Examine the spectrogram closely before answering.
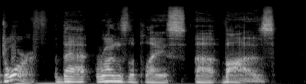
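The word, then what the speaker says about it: Voz: And the dwarf that runs the place, Vaz, V-O-Z, walks up, not V-A-S-E, pronounced in a posh accent, but V-O-Z comes over to your table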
